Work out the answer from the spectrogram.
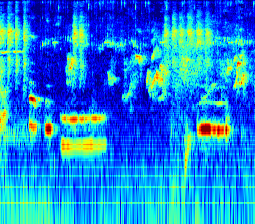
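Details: Pet grey parrot, talking non-stop through the day, mixes short whistled notes, a long two-tone held whistle and raspy speech-like sounds before a final bright whistle.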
